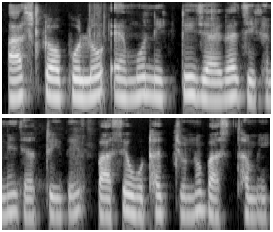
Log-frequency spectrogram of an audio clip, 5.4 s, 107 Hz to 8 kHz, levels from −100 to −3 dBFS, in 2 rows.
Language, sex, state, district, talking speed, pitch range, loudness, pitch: Bengali, female, West Bengal, North 24 Parganas, 155 wpm, 195-215 Hz, -23 LUFS, 205 Hz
